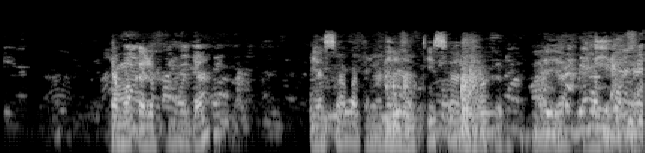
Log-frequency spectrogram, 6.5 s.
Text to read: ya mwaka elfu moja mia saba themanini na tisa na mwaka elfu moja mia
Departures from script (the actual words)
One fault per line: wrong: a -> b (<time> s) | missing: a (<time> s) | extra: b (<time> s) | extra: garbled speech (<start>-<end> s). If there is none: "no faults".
no faults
